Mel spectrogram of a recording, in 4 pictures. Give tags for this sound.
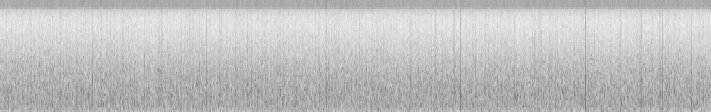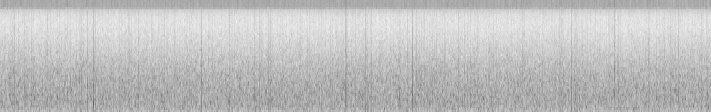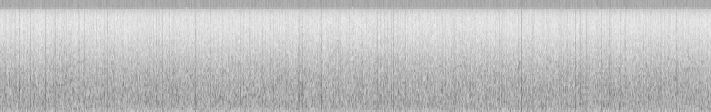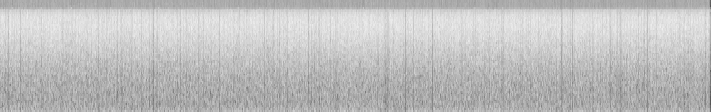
ear; tinnitus; earbleed

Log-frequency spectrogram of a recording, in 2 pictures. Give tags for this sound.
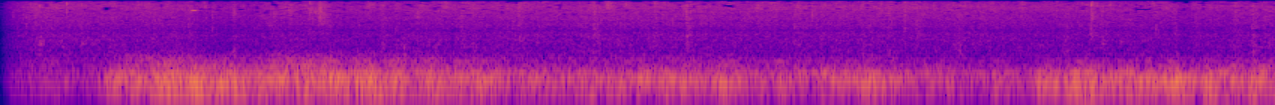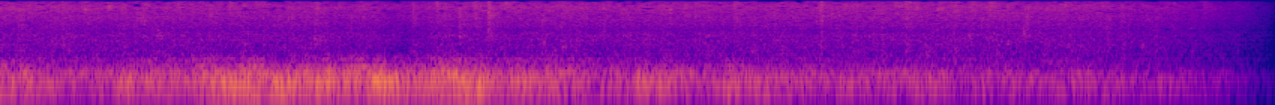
field-recording; thunderstorm; rain; storm; weather

